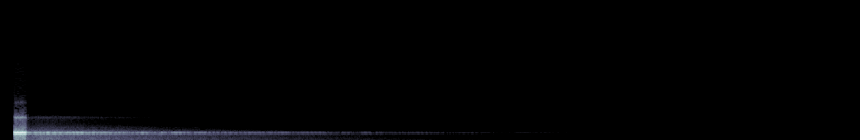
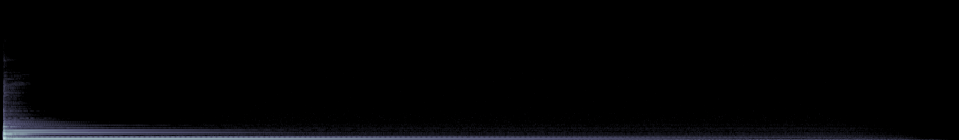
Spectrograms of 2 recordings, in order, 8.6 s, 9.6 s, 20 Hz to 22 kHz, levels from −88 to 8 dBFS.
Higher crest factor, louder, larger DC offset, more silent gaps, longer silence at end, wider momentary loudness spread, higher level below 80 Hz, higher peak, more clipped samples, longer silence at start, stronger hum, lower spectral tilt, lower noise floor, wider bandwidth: second, 24 dB vs 30 dB; first, -15 LUFS vs -29 LUFS; neither; neither; first, 7.65 s vs 4.4 s; first, 31 LU vs 25 LU; first, -60 dBFS vs -74 dBFS; about the same, 0 dBFS vs -2 dBFS; neither; about the same, 0.15 s vs 0.05 s; neither; second, -1.5 dB/octave vs -7.5 dB/octave; first, under -90 dBFS vs -75 dBFS; second, 4.4 kHz vs 4.9 kHz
